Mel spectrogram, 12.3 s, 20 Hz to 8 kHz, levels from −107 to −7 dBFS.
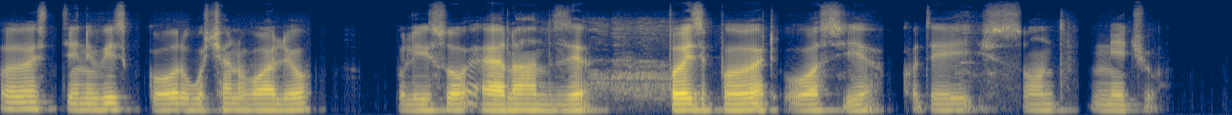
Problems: background sounds at intervals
